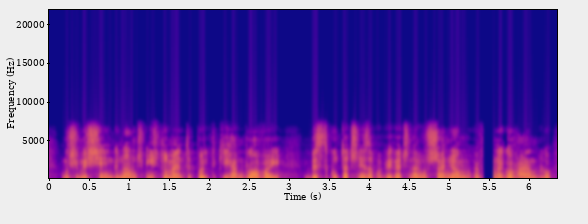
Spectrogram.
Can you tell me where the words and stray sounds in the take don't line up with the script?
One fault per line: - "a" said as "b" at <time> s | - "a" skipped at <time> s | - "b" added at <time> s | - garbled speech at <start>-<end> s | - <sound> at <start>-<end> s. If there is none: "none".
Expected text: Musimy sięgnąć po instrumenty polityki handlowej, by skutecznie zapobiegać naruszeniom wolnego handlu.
- "po" skipped at 1.2 s
- dropout at 5.4-5.6 s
